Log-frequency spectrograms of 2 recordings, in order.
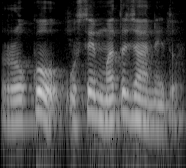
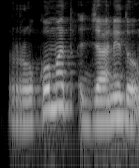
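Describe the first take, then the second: First: रोको on its own, then उसे मत जाने दो as one phrase; pause after रोको. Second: रोको मत as one unit, then जाने दो; pause after मत. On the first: Teacher explaining the first sentence to students, pause after रोको. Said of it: "पहले वाक्य का अर्थ होता है". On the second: Teacher explaining the second sentence to students, pause after मत. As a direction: join मत to रोको and break before जाने दो. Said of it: "और दूसरे वाक्यों का अर्थ होता है". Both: Shown as a demonstration.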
